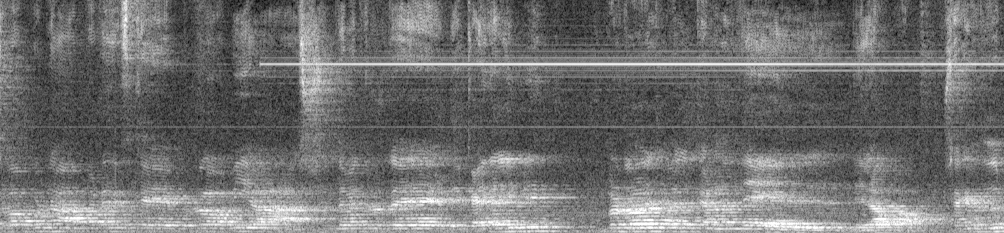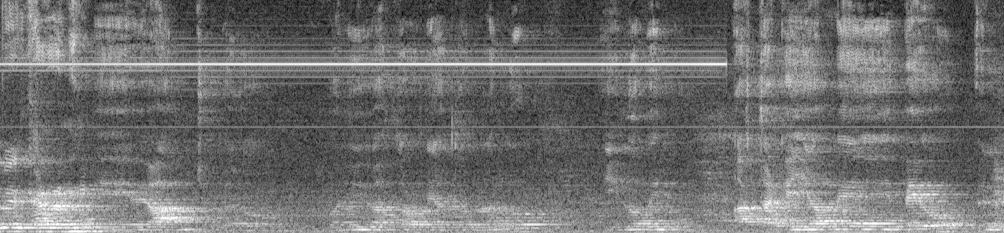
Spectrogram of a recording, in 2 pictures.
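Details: Cerebellar dysarthria in a patient with cerebellar syndrome (cerebellar ataxia).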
